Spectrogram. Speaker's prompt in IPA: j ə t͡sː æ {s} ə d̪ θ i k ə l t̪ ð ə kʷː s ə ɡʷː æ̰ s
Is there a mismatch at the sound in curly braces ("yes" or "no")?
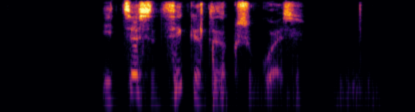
no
